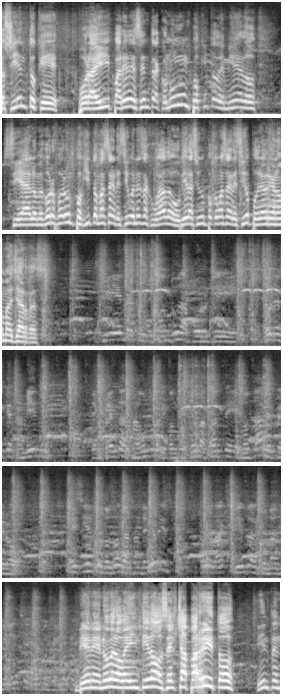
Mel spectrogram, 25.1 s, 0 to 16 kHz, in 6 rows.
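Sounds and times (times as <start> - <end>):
faint voices calling out: 9.0 - 25.0.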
